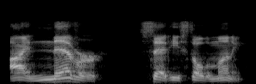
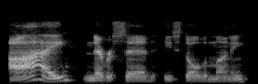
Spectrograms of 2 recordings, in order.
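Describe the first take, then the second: First: The stress falls on the word never. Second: The stress falls on the word I. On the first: It is a flat denial of ever saying it. "It's just an, an emphatic denial" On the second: Someone else may have said it. "meaning somebody else may have"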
